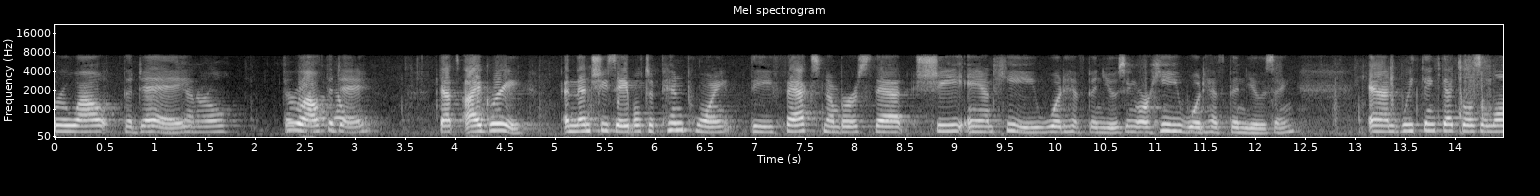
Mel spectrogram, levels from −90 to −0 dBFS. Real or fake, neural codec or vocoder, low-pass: real; none; 7.2 kHz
